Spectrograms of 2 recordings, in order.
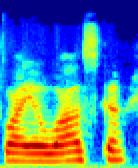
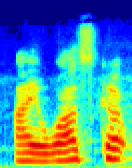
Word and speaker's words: ayahuasca: This is no evidence that, he was doing anything wrong or that anything was related to ayahuasca.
